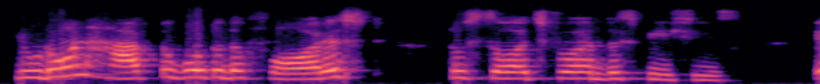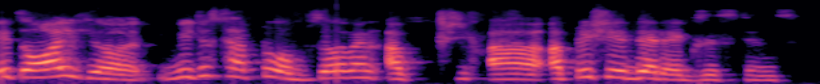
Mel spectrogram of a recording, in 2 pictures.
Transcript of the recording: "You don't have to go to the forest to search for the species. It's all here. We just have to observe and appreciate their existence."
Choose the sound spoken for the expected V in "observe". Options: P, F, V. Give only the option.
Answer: V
